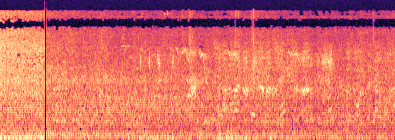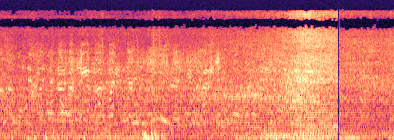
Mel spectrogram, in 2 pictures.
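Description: A motorcycle engine hums as it rides past.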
